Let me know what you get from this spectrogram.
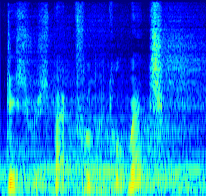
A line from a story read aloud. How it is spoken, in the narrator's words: Old Man Caswell muttered at me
